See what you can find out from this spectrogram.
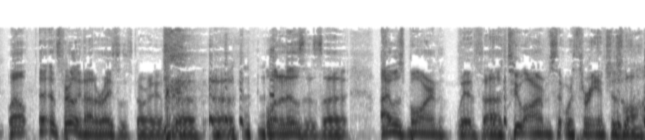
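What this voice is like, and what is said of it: Imitates another person's voice. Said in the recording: “I'll be Bo ... I'll do my Bo impression.”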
